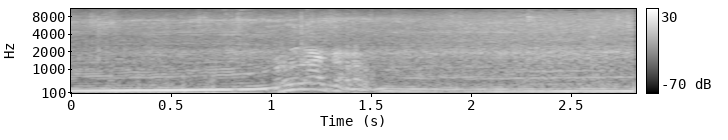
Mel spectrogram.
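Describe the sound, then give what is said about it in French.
Electric delivery scooter for a pizza chain in the Netherlands, giving a steady low motor hum that briefly swoops up in pitch and back down mid-clip before settling into its even drone again. “Domino's Pizza. Scooter électrique de Domino's Pizza aux Pays-Bas.”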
